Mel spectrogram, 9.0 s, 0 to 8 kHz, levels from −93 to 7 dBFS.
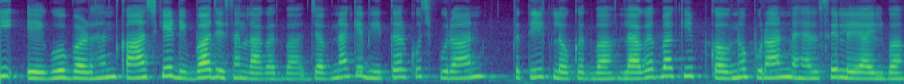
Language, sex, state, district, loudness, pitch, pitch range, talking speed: Bhojpuri, female, Bihar, Gopalganj, -19 LUFS, 240 Hz, 220-270 Hz, 180 wpm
